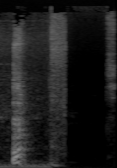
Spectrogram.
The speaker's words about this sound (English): I'm gonna fart.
